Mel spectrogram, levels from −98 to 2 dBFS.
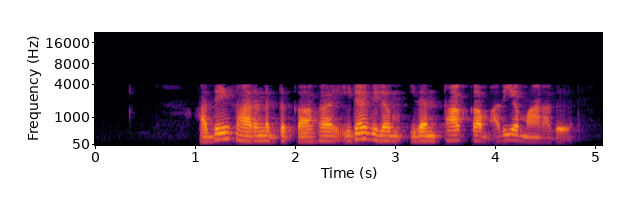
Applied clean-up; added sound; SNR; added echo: none; none; none; none.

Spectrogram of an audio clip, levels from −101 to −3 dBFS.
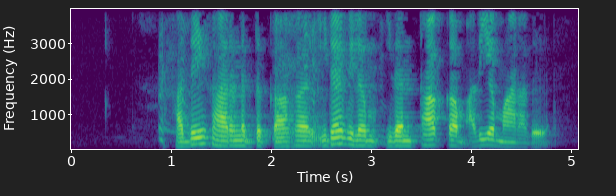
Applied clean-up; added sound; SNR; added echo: none; Cough; 20 dB; none.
